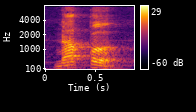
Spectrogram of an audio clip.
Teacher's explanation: قاف موٹا بھی پڑھیں گے اور حروف قلقلہ بھی کر رہا ہے, ساکن حالت میں آ رہا ہے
